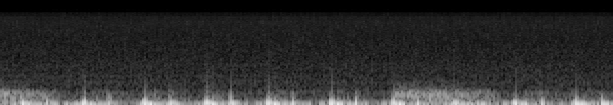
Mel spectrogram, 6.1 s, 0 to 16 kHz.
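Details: Person's own heart murmur recorded with breath sounds, louder in some parts than others: regular low heartbeats at about 100 a minute with a soft whooshing between beats; heart murmur.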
